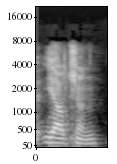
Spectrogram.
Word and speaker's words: Yelchin: Yeah, Yelchin.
